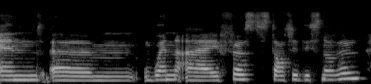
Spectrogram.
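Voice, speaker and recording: A woman with a French accent speaks against a quiet background. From France, Bordeaux. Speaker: novelist. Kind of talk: interview. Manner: halting.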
